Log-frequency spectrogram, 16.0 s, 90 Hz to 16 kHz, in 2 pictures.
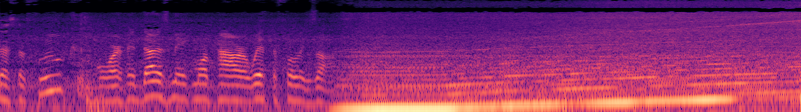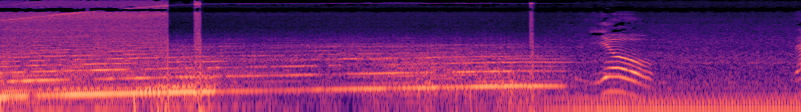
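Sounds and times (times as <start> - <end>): high turbo whine: 0.0 - 16.0
car engine at full throttle: 3.0 - 16.0
sharp exhaust cracks: 3.2 - 16.0.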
